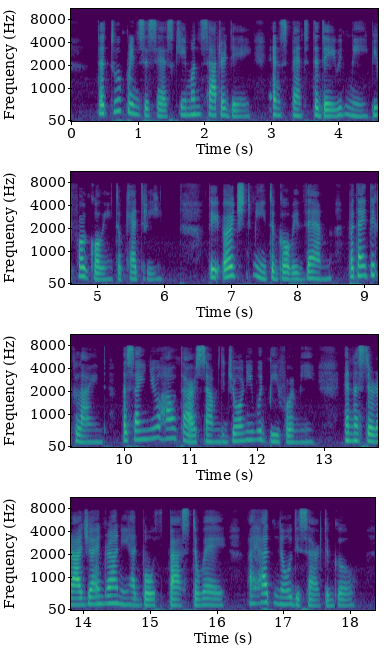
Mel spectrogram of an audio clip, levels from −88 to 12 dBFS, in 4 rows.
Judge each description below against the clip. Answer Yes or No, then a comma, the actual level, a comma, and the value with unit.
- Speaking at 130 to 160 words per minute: No, average, 175 wpm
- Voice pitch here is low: No, high, 195 Hz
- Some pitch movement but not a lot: Yes, average, 4.1 semitones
